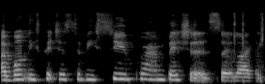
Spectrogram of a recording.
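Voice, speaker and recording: A woman with a British accent talks at a moderate pace. Her voice is somewhat breathy, with ordinary pitch variation. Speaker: editor leading a journalism workshop. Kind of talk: online workshop presentation. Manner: casual with many fillers.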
